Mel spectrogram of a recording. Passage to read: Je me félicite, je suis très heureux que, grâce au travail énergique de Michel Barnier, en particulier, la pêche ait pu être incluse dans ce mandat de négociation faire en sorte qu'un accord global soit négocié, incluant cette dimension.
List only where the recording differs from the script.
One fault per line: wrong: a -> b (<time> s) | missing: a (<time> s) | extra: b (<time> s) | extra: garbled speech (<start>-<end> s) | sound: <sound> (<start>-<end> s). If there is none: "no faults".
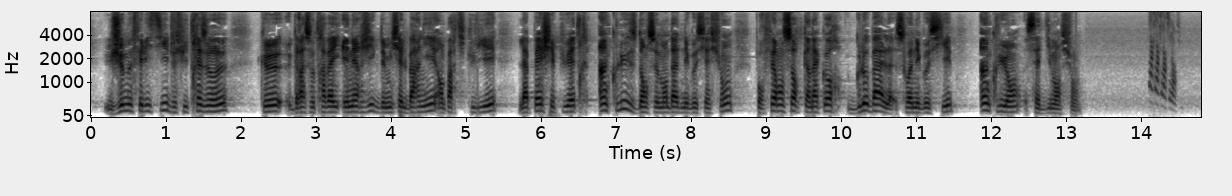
extra: pour (8.8 s)
sound: chirp (14.1-14.6 s)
